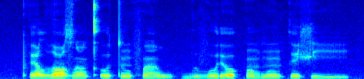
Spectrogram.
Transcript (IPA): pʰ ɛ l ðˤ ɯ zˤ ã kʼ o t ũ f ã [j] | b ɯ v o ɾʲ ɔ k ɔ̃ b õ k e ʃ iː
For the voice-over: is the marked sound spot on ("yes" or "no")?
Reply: no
